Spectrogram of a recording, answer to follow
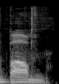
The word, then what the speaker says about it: bomb: The Tsar Bomb. Or as people like to call it, the Tsar Bomba. No, it's just a bomb. Don't pronounce the B on the end.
